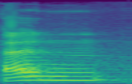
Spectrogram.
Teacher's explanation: فيها شدة، الصوت يمر عن طريق الأنف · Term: النون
